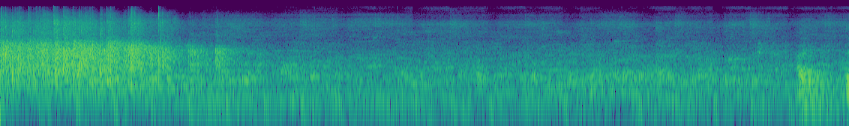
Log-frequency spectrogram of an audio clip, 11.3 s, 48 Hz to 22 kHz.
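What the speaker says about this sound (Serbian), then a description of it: "Veliki aplauz za ovom gospodinu." Audience applause at the Serbia Open 2017 IBFF bodybuilding competition, a loud burst of clapping that fades after a few seconds into a murmuring hall, with a short swell of sound at the end.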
